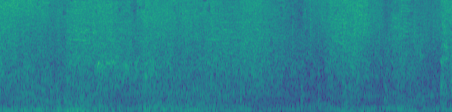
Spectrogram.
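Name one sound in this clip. Magic blasts crackle and explode during a fight.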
